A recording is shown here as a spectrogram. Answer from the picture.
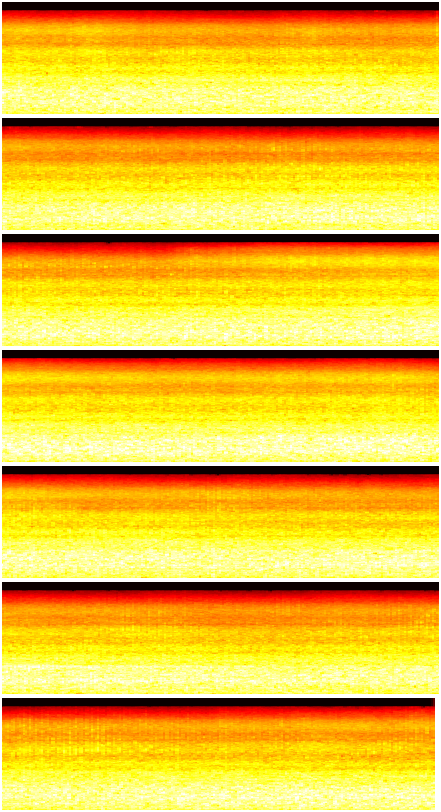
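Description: Surf breaking steadily on the beach, a continuous wash of noise.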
